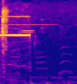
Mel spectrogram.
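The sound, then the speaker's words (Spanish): A single short, high-pitched electronic phone notification beep sounds at midnight, cutting off after a brief moment and leaving a soft low thump and quiet background hum. “Sí, bueno, ahí ya el rojito va a estar eh, dando notificaciones.”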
